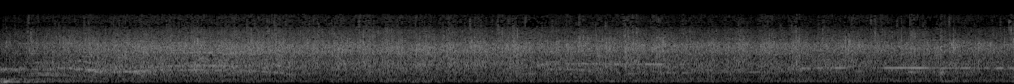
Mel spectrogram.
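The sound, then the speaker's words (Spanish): An audience applauds the Lord steadily, a dense, even wash of many hands clapping at constant loudness for about ten seconds, with no voices standing out. “Si va a aplaudirle al Señor,”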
